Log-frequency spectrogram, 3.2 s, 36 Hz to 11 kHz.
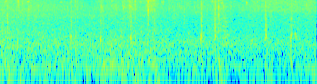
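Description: Roach, the horse in The Witcher 3: The Wild Hunt, gallops in a steady, close run of hoofbeats, a continuous dense clip-clop over a rough noisy bed.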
